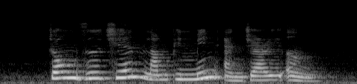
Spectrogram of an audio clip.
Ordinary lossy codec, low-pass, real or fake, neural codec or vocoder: none; none; real; none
